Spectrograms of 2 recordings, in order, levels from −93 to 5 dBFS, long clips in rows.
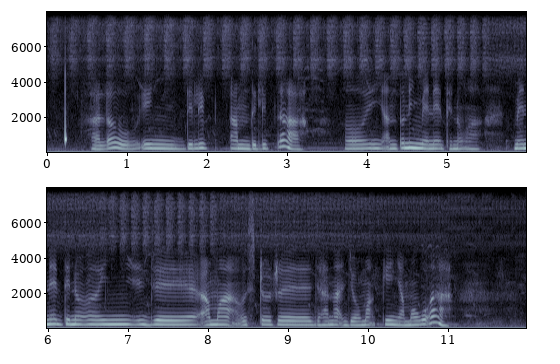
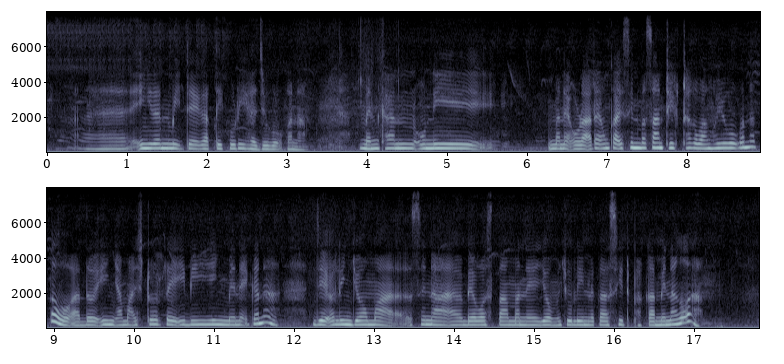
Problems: constant background noise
